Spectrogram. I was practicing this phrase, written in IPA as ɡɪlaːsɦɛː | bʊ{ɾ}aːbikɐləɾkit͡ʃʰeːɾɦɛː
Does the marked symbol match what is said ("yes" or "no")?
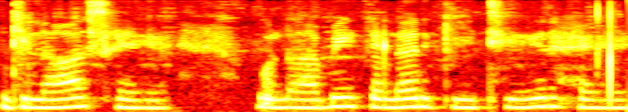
no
